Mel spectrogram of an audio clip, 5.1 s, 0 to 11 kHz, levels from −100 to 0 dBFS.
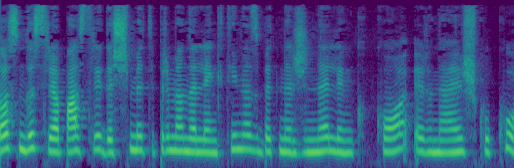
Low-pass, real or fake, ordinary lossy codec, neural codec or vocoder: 9.9 kHz; fake; MP3, 48 kbps; vocoder, 44.1 kHz, 128 mel bands, Pupu-Vocoder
